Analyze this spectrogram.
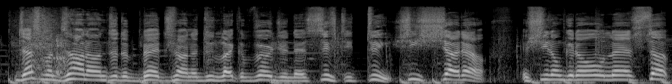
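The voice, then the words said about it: Impression of 50 Cent. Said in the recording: “bravo to you for that 50 impersonation. It was amazing.”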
